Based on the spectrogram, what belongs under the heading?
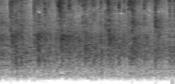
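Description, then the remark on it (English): A crowd applauds with steady, dense hand clapping, a continuous bright crackle of many overlapping claps at even loudness throughout, with no voices standing out. “Can we give the ministry, the leadership team, a hand clap?”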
